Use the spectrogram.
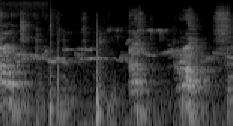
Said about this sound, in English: Four calling birds.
